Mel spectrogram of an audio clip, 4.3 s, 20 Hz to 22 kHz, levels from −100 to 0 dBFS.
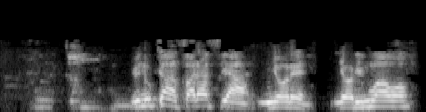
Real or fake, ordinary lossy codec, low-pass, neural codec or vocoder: fake; MP3, 24 kbps; 7.2 kHz; codec, 16 kHz, 8 kbps, FunCodec, trained on Chinese and English, 25 frames a second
